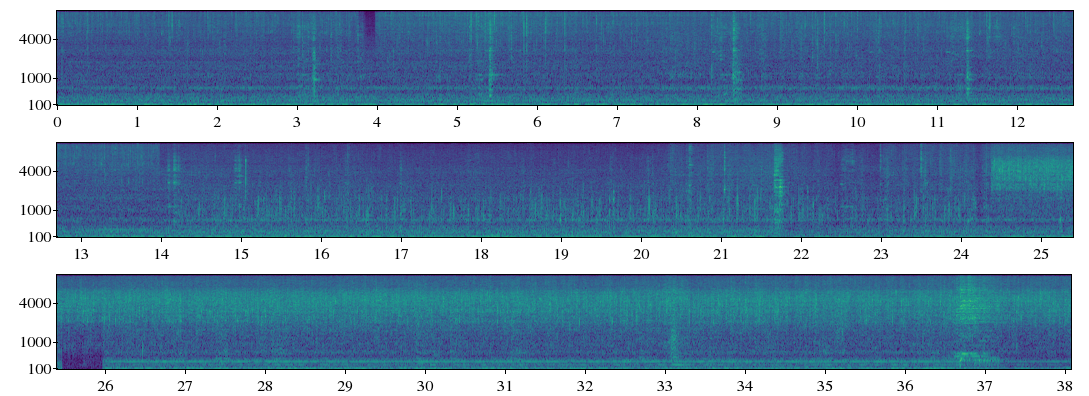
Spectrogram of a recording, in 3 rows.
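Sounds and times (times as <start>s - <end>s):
food sizzling in a pan: 0.0s - 38.0s
stirring scraping and knocking: 14.0s - 24.4s, 36.6s - 37.2s.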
